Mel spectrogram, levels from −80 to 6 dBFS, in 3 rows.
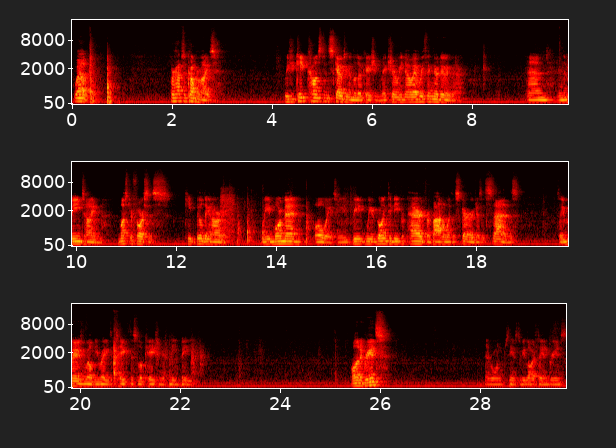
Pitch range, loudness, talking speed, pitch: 105-125 Hz, -30 LUFS, 150 wpm, 120 Hz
